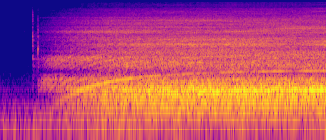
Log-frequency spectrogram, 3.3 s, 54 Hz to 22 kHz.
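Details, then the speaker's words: 2005 Mercedes CL65 AMG twin-turbo V12 secondary air injection pump bench-tested with a power probe before fitting: clean spin-up to a steady, even whine with strong airflow; pump works normally. "the purpose of the secondary air injection pump is to literally blow air into the exhaust before the catalytic converter"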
